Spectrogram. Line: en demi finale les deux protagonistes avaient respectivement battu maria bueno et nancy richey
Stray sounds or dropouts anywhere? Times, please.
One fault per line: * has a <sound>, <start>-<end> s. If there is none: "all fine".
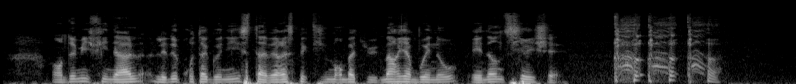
* has a cough, 6.1-7.2 s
